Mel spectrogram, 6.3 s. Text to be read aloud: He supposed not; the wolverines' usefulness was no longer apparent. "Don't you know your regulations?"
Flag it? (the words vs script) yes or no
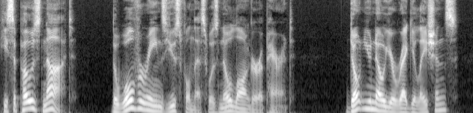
no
